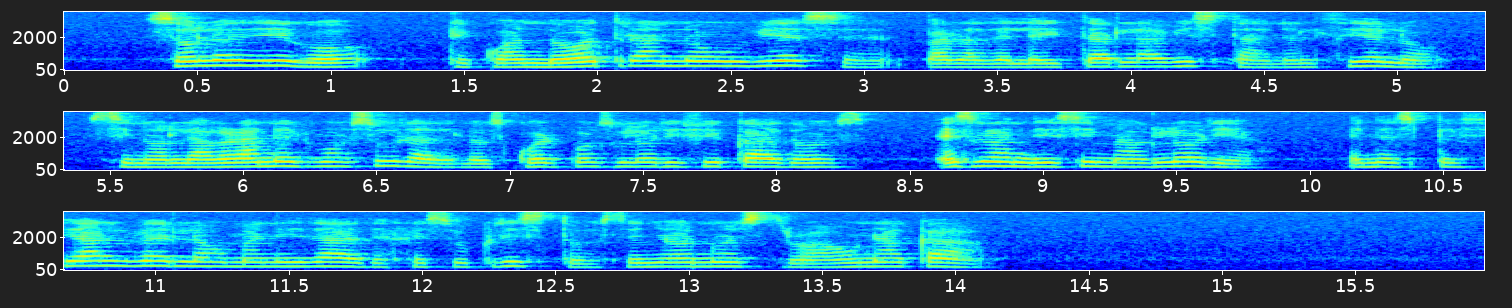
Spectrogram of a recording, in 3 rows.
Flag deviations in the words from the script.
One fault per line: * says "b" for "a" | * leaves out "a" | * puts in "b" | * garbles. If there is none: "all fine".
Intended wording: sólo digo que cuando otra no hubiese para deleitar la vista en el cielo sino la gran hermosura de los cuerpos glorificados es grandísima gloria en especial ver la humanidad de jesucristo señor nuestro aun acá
all fine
